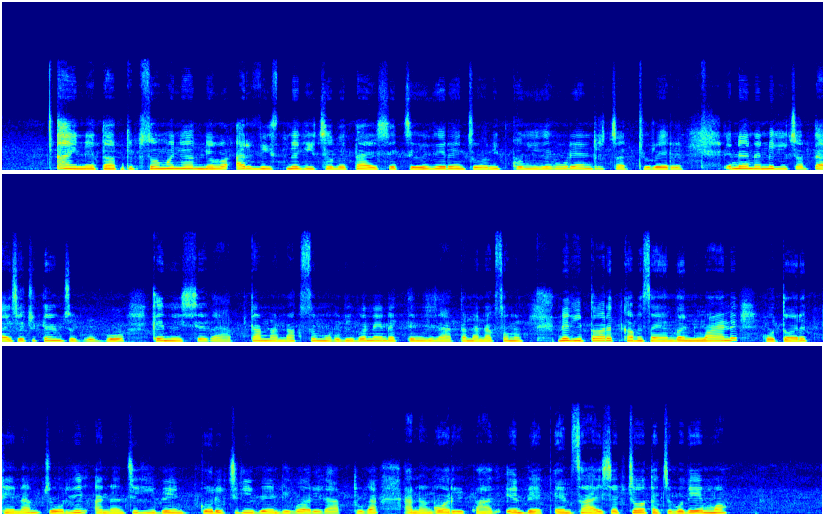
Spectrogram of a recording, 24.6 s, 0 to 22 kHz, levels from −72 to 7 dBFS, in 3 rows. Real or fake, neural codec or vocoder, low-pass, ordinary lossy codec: fake; codec, 32 kHz, 1.9 kbps, SNAC; 14.4 kHz; none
